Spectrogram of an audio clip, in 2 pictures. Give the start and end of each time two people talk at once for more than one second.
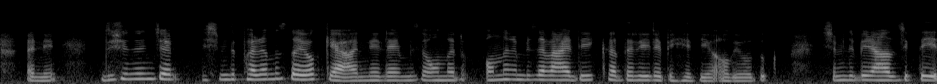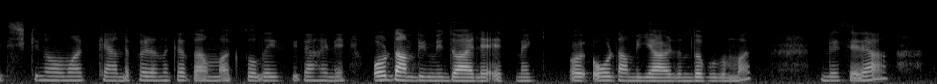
none

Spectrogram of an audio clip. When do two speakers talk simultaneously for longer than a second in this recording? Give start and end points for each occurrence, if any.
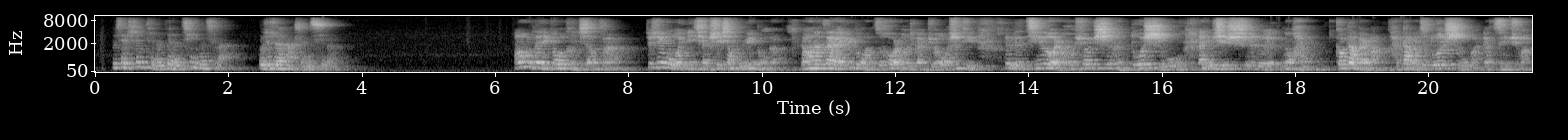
none

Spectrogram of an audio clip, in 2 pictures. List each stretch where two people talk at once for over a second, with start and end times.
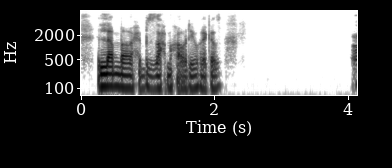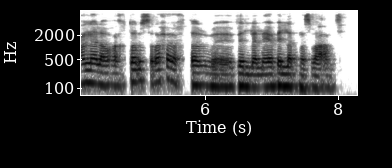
none

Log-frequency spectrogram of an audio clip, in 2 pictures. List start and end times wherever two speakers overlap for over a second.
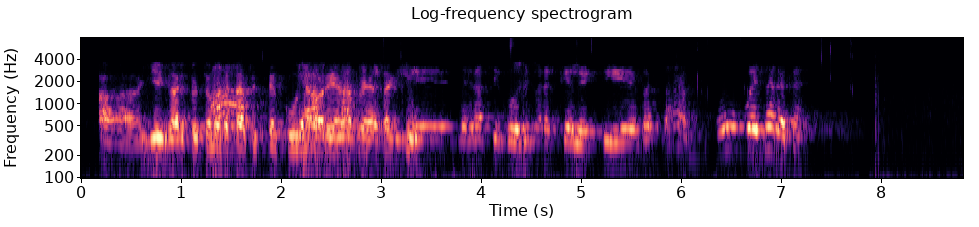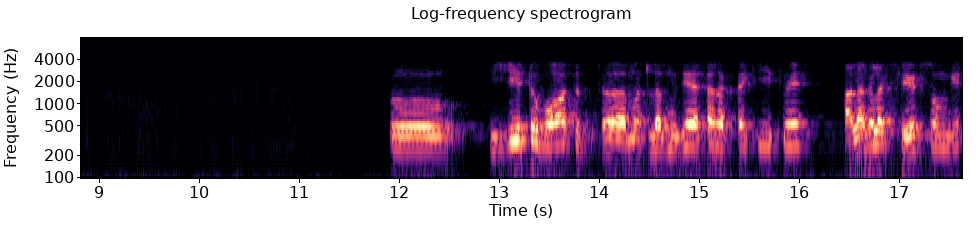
2.2-3.4

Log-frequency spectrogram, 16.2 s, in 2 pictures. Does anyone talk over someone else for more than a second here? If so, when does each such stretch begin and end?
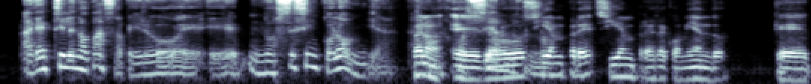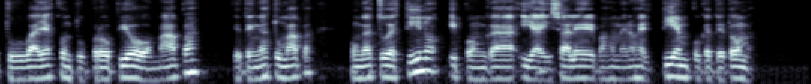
4.2-5.6

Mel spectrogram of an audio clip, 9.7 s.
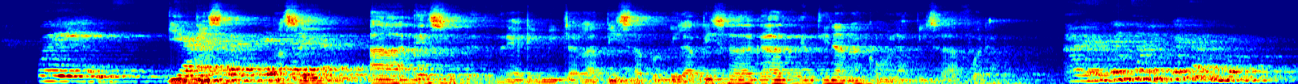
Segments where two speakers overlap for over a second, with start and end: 1.3-2.5

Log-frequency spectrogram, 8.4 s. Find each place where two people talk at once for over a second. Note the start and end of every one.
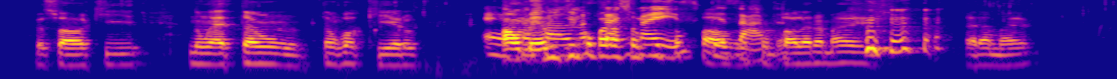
3.8-5.9

